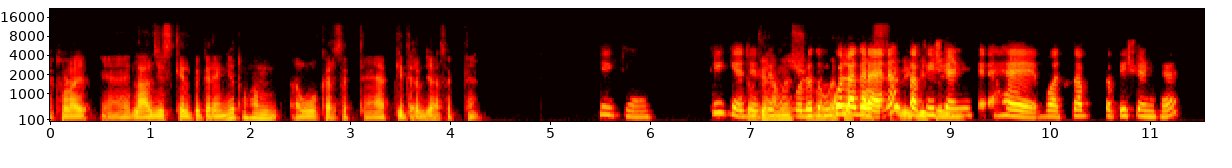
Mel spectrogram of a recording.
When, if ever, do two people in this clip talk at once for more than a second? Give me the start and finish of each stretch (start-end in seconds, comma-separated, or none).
7.0-9.2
